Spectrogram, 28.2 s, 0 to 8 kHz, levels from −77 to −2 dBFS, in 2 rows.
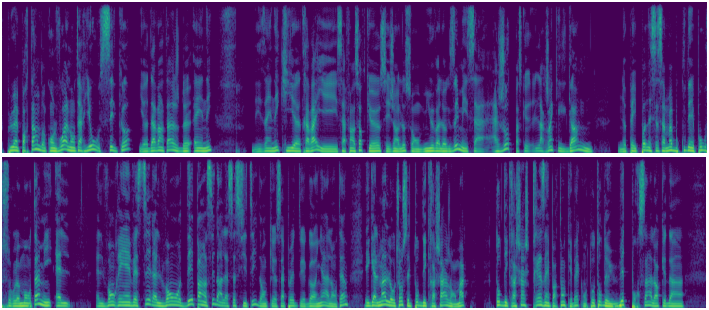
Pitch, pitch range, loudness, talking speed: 140 Hz, 130-165 Hz, -22 LUFS, 200 wpm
